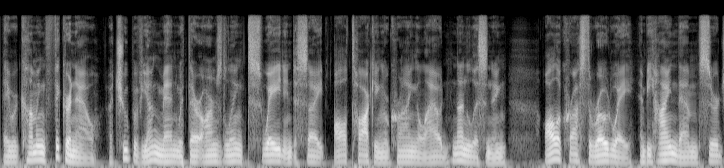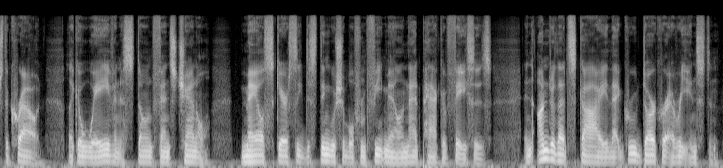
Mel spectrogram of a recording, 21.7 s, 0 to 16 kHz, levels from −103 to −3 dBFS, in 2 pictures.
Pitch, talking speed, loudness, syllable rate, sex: 85 Hz, 165 wpm, -20 LUFS, 4.7 syllables/s, male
